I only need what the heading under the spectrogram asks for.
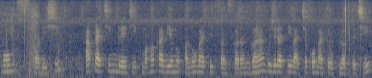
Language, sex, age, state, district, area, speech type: Gujarati, female, 30-45, Gujarat, Kheda, rural, spontaneous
